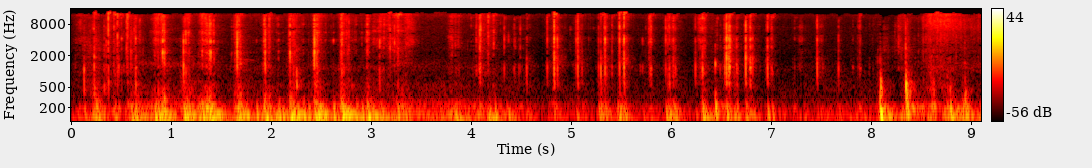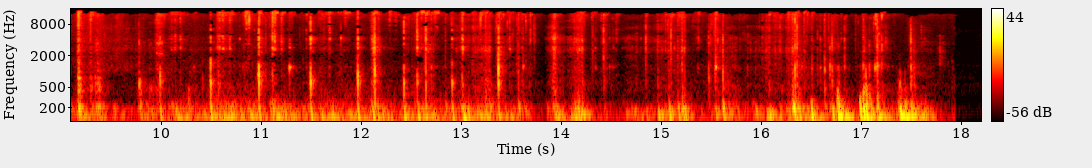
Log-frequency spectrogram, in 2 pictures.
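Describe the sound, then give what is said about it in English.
Crisp crunching and scraping as a bar of soap is cut in half, many small rapid crackles arriving in uneven bursts over about eighteen seconds. “That was the sound of soap being halved.”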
